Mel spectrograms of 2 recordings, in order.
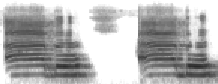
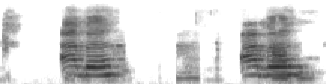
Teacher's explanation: ketika kita kenal sifatnya adalah sidah, jadi tidak mengalir hurufnya, tidak abe, abe, tidak, tapi abe langsung disukunkan, abe, abe, gitu ya.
